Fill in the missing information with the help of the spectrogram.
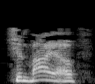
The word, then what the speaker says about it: Cenobio: The driver, 29-year-old Louis Cabos Sinoboi, how do you say that? Sinoboa? C-E-N-O-B-I-O, Sinbio, didn't stop, and the officer reportedly initiated a brief chase.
